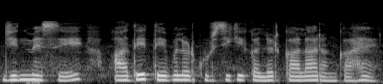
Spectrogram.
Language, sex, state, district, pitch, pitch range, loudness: Hindi, female, Arunachal Pradesh, Lower Dibang Valley, 200 Hz, 190-205 Hz, -16 LUFS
